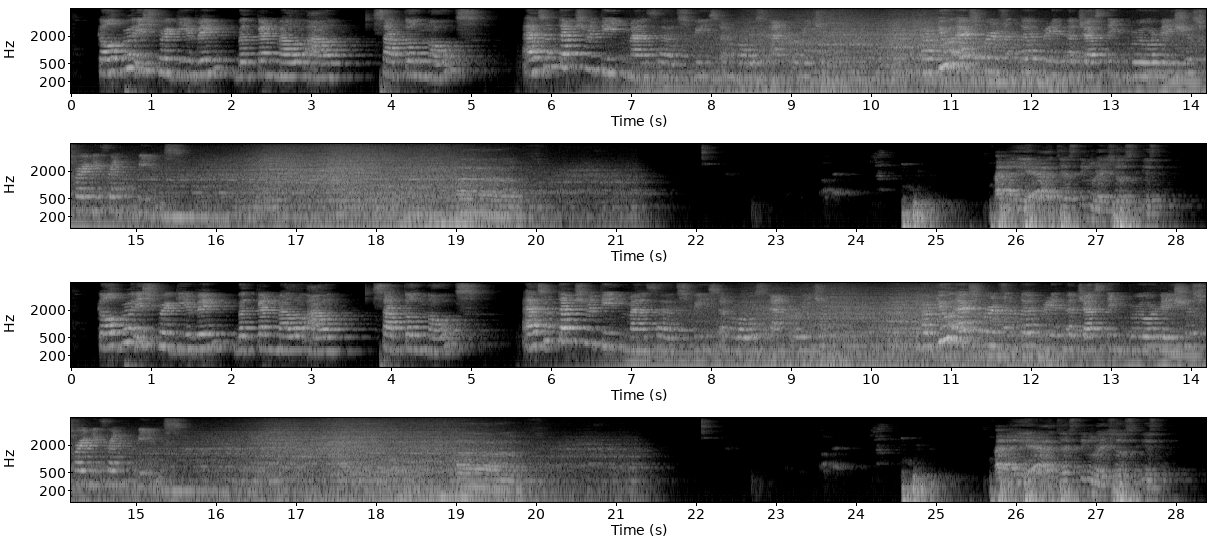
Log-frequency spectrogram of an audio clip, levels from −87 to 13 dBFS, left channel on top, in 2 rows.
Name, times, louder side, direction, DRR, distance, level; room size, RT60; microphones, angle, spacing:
voice 1, 0.3-3.3 3.8-5.0 5.6-9.6 10.5-15.5 24.6-24.8 25.8-26.2 27.2-27.4, right 1 dB, 30° right, -8 dB, 0.9 m, -28 dB
sound 1, 6.1-21.3, left 1 dB, 65° left, 0.7 m, -33 dB
voice 2, 18.9-19.8 25.7-27.7, right 1 dB, 5° left, -9 dB, 0.8 m, -32 dB
2.1 x 2.1 x 3.3 m, 0.94 s
head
